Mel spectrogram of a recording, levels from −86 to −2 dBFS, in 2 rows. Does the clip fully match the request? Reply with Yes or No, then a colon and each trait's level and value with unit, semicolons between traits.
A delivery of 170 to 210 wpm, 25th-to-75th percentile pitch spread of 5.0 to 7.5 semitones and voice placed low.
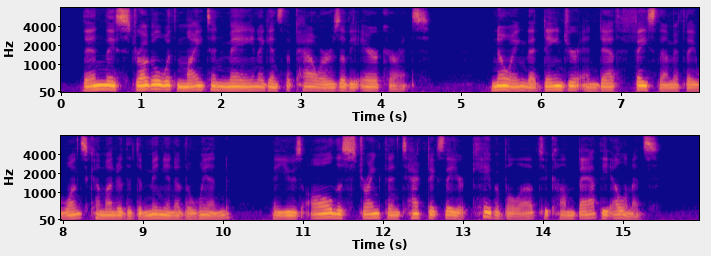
No: average, 175 wpm; average, 3.7 semitones; low, 110 Hz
